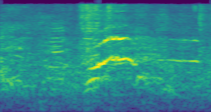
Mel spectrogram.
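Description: Panicked crowd of teenagers fleeing a concert hall after a bomb threat, a dense roar of shouting and screaming voices with a shrill cry rising briefly above the din.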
